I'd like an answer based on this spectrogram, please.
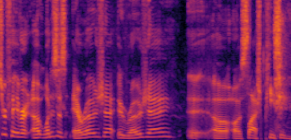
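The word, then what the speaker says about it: エロゲ: Uh what's your favorite What is this eroge eroge?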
